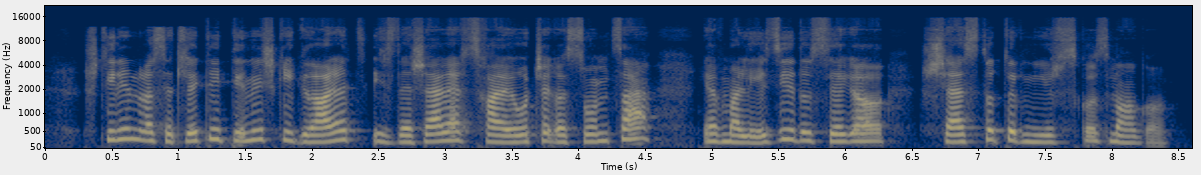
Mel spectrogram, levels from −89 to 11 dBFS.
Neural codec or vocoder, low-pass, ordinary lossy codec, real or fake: codec, 32 kHz, 1.9 kbps, SNAC; 14.4 kHz; Opus, 32 kbps; fake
